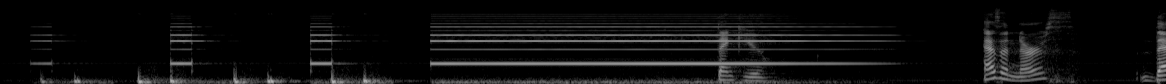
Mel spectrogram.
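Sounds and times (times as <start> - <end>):
heartbeat thumps: 0.3 - 6.3
heart monitor beeping then flat tone of asystole: 0.3 - 9.3
speech: 9.9 - 10.7, 11.4 - 11.6.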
